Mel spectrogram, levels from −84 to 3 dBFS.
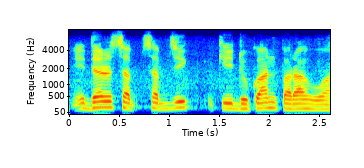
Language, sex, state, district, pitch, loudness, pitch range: Hindi, male, Arunachal Pradesh, Lower Dibang Valley, 145 Hz, -16 LUFS, 130-160 Hz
